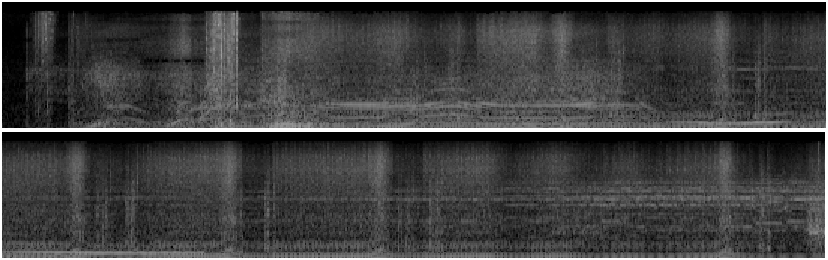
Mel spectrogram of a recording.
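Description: A vehicle engine revs and roars steadily.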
